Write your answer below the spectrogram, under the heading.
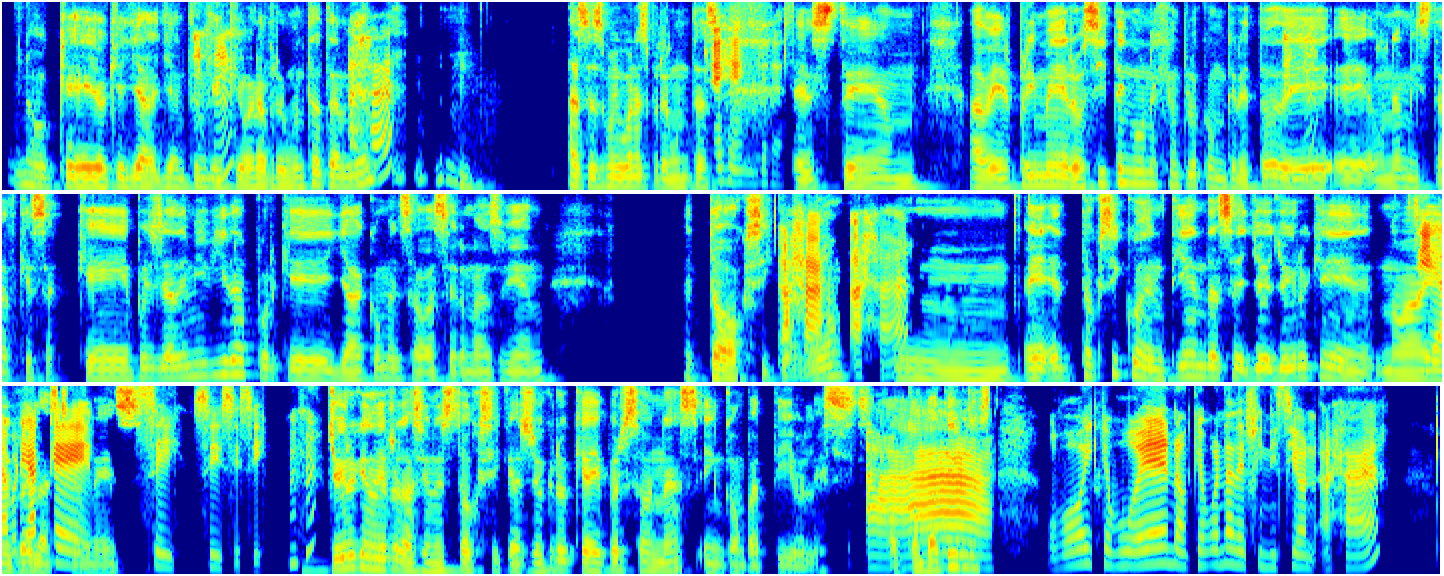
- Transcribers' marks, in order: other noise; laugh; other background noise
- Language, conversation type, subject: Spanish, podcast, ¿Qué hace que una amistad sea sana?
